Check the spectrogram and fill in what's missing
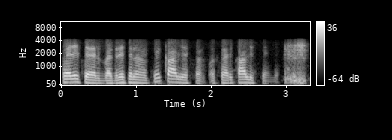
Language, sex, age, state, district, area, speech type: Telugu, male, 18-30, Telangana, Bhadradri Kothagudem, urban, conversation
